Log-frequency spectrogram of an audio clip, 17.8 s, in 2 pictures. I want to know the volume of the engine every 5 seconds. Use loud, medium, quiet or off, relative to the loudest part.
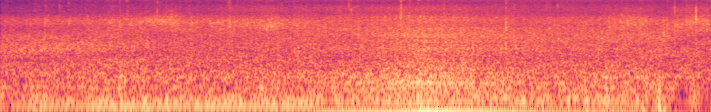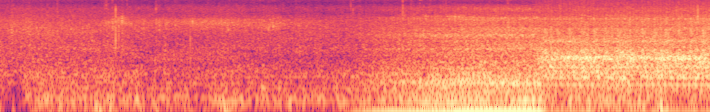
quiet, quiet, medium, loud.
